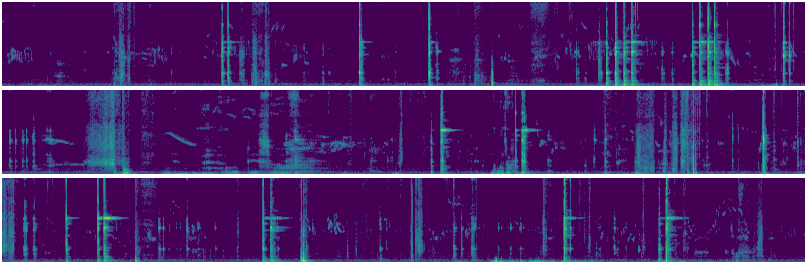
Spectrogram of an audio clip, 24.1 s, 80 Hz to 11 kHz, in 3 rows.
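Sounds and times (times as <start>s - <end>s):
hand tools clinking on metal: 12.3s - 14.1s, 16.2s - 19.0s.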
